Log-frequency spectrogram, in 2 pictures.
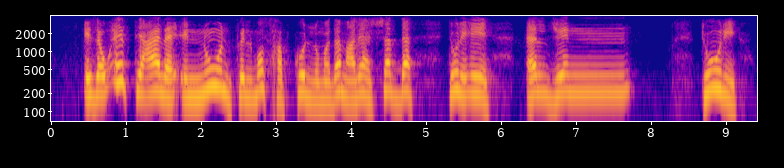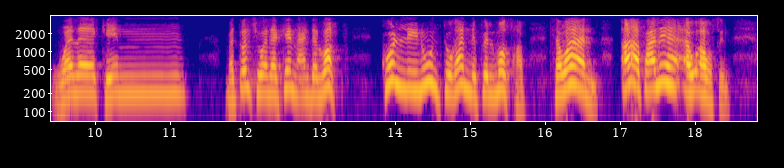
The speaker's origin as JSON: {"language": "Arabic", "town": "Faiyum", "region": "Faiyum Governorate", "country": "Egypt", "said": "وانا كمان من الفيوم."}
